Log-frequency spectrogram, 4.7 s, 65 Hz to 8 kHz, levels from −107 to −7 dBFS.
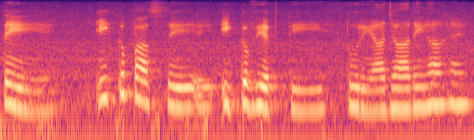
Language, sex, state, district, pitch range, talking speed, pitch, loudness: Punjabi, female, Punjab, Kapurthala, 190-225 Hz, 115 wpm, 200 Hz, -18 LUFS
